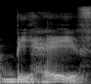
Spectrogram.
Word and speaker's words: behave: ประพฤติ ตน ใน ภาษา อังกฤษ จะ อ่าน ว่า behave สระ a เด้อ อ่า ค อ่าน ตัว เดียว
